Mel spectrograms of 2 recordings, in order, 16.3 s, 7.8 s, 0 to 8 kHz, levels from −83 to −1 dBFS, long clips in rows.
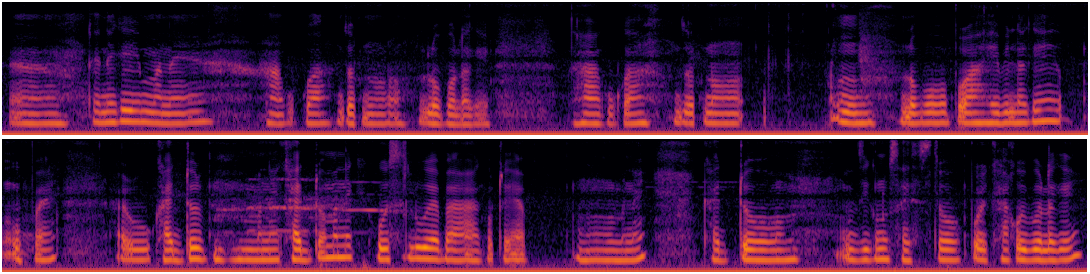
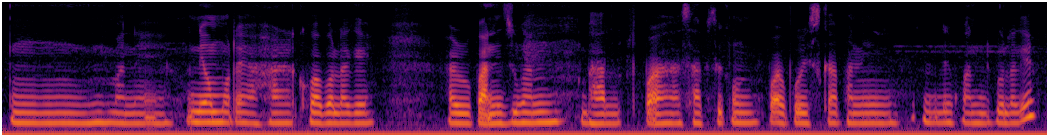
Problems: constant background noise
